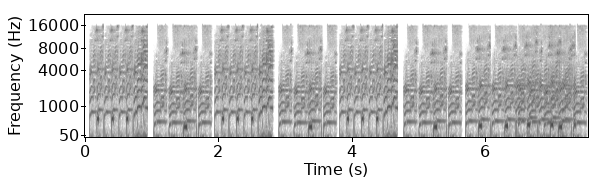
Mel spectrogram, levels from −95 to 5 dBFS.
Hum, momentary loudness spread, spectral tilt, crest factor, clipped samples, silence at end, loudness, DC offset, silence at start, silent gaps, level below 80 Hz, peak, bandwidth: none; 6 LU; -1.5 dB/octave; 18 dB; under 0.1%; 0 s; -33 LUFS; 0.1%; 0 s; none; -56 dBFS; -16 dBFS; 17 kHz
